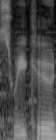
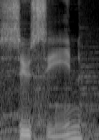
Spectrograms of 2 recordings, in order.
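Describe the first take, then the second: First: The name ends with a 'koon' sound. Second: The name ends with a 'seen' sound.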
